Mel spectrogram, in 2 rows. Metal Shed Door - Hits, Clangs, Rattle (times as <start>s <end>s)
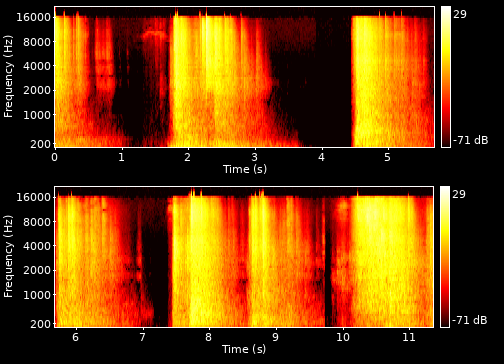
0.0s 0.9s, 1.7s 3.6s, 4.5s 6.8s, 7.4s 9.7s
